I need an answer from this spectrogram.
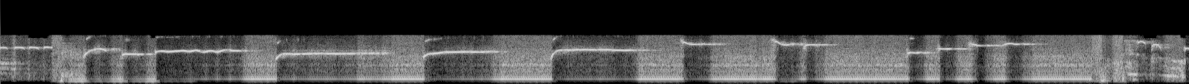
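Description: Whistling tones cutting into a CB radio channel 10, a string of loud, steady whistles that jump between higher and lower pitches, each held for about a second over a constant background hiss and hum.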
